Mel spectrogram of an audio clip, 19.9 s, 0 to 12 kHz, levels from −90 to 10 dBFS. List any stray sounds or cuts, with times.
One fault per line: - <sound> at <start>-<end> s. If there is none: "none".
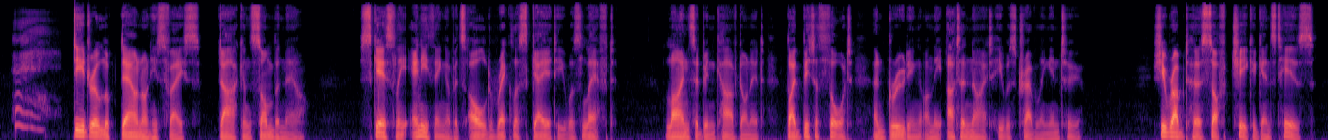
- sigh at 0.2-0.9 s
